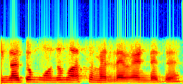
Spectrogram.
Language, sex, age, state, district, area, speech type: Malayalam, female, 18-30, Kerala, Kannur, rural, conversation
